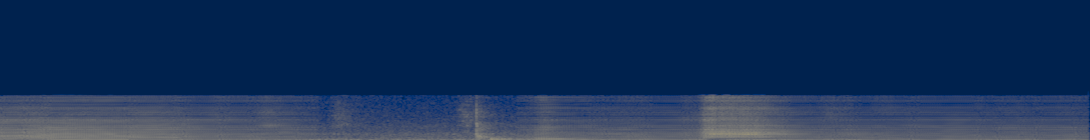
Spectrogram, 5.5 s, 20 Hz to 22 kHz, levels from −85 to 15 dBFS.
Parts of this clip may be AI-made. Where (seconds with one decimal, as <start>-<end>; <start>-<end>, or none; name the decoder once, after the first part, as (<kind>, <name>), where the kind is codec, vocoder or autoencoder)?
0.0-1.6 (vocoder, Vocos); 2.6-5.5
